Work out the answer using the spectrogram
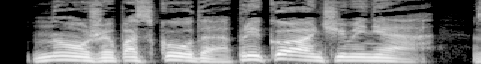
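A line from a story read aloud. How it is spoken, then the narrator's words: Desperate yell. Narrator (Russian): завопил он, чувствуя холодную сталь у шеи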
